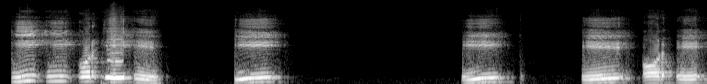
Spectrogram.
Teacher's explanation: अग्र स्वर में जीभ का आगे का भाग में हलचल होती है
